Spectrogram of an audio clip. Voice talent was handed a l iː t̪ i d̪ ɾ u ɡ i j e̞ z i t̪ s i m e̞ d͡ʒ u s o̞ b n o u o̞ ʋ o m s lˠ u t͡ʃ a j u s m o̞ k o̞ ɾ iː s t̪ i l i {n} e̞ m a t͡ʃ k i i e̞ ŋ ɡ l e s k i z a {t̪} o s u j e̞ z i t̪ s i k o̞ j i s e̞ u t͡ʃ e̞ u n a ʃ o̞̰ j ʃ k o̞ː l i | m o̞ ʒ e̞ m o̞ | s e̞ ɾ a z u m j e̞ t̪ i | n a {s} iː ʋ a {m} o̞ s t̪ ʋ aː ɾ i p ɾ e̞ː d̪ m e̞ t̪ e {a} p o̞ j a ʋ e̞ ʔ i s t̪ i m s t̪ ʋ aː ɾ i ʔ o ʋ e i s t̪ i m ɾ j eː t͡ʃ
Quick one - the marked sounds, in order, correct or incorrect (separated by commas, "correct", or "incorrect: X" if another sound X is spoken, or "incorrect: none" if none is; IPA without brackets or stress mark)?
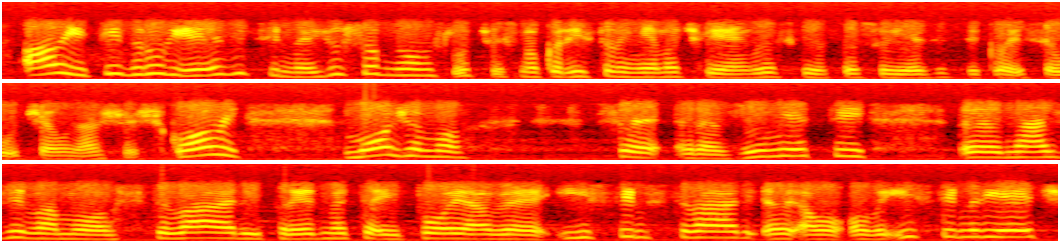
incorrect: ɲ, correct, incorrect: z, correct, incorrect: i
